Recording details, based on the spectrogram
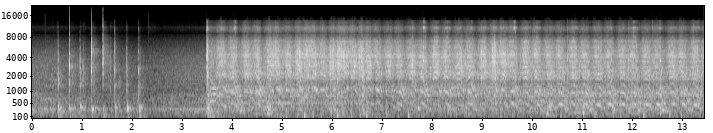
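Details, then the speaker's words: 1962 International Scout 4x4, first start after 50 years, primed with gas: about eight uneven cranking strokes over three seconds, then catches fast and rough; long cranking while fuel pumps up. "prime it get a little shot of gas cuz it's going to take a while to pump up might have to do this two or three times"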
